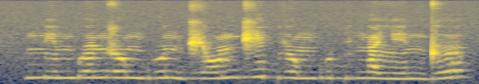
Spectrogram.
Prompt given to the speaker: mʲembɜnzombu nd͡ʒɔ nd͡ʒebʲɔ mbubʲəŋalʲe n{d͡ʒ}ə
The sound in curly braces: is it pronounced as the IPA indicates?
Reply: no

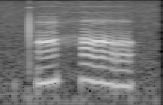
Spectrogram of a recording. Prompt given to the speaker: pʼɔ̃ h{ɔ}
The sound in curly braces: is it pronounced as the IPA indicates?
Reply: yes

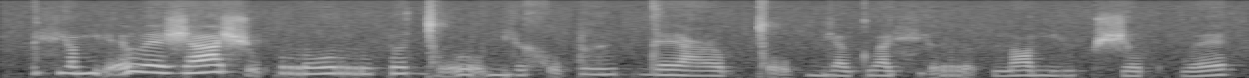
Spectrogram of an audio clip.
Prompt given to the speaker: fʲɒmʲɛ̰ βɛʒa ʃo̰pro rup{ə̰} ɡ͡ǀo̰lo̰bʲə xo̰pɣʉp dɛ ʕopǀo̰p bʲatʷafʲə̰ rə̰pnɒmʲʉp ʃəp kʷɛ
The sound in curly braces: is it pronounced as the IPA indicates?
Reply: no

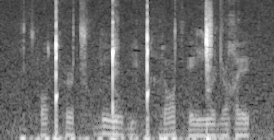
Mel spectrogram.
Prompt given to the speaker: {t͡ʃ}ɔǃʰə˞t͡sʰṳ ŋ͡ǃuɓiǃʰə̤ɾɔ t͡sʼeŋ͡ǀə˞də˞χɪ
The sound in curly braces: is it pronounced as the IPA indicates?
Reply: no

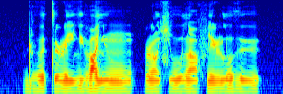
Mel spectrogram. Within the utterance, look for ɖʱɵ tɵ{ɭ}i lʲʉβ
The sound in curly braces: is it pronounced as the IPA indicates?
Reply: yes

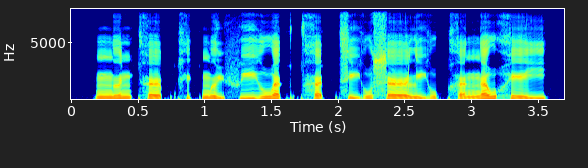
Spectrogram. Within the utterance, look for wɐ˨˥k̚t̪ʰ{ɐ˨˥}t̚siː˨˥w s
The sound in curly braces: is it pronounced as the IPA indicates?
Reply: yes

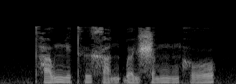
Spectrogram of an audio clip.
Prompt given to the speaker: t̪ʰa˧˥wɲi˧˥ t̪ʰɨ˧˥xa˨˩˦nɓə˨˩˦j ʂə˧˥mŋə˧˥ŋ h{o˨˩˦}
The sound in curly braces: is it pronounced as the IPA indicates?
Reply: no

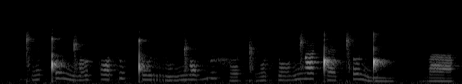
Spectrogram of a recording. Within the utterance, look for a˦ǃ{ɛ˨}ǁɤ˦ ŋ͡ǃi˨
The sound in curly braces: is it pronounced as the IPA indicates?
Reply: yes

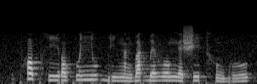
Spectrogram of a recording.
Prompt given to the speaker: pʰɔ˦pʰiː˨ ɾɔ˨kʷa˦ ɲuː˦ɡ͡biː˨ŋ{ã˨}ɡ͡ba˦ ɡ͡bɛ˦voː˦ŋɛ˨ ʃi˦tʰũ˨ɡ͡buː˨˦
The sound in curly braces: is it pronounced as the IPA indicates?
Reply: yes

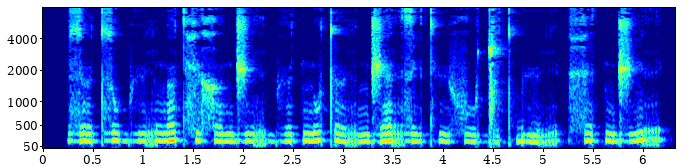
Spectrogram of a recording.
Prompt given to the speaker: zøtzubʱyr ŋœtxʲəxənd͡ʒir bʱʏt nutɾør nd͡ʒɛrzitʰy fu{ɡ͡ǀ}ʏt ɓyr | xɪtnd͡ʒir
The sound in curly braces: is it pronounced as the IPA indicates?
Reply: yes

